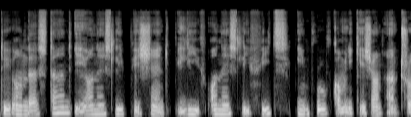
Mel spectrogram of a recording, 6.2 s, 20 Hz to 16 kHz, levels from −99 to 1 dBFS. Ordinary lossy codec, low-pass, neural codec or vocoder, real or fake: MP3, 96 kbps; 10.8 kHz; none; real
